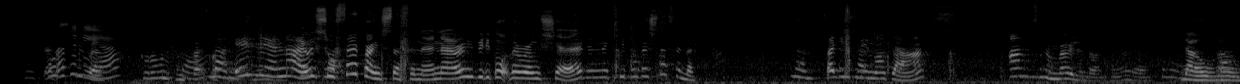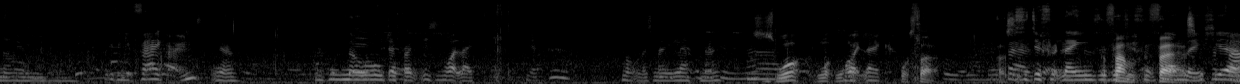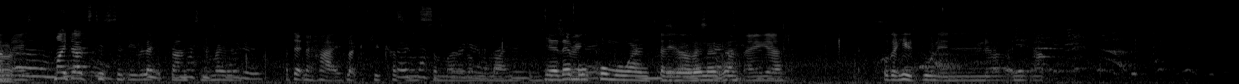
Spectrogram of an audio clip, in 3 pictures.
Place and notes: Efford Walk One: About the fort sheds and fairground families - About the fort sheds and fairground families
Plymouth, UK, 14 September, 18:35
